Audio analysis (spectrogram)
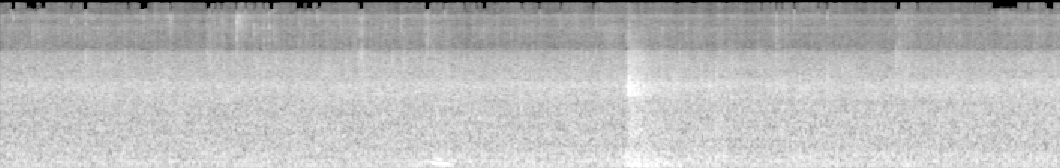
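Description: Heavy rain pours steadily over Delhi on the day of the Dussehra festival, a dense continuous hiss with one brief sharper crack partway through and no voices.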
